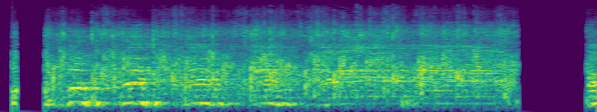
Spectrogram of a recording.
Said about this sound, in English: Give the round of applause for Light Skin, aka Ralph Hogan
